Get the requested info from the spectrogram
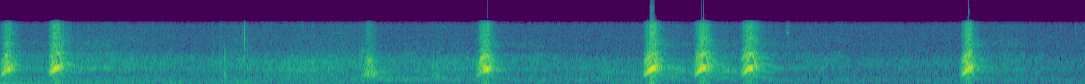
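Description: A canine barking: about eight short, single barks at uneven intervals, three of them in quick succession about five seconds in.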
